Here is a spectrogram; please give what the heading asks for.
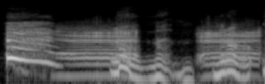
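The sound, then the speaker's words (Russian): A goat bleats in a few loud, quavering, nasal cries heard alone. The first is long and drawn out, followed by shorter wavering bleats. “Да вот же она, прости, Господи. Коза! Манька! Манька, голубушка!”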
